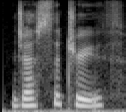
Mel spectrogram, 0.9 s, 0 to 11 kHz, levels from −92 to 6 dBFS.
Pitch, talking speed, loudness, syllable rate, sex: 205 Hz, 190 wpm, -16 LUFS, 3.9 syllables/s, female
